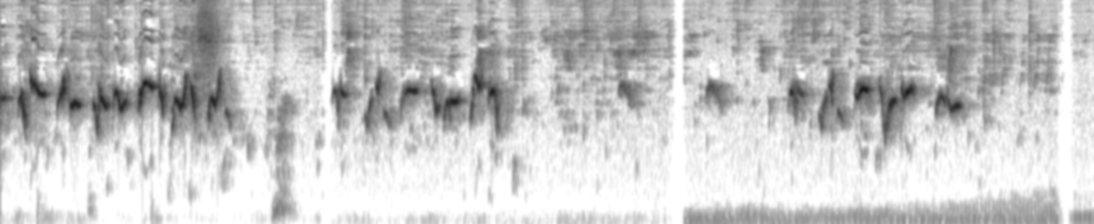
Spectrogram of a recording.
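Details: Red-billed leiothrix song in three bursts of rapid, rollicking whistled notes separated by short pauses, loud and clear, with a low hum joining in the latter part.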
